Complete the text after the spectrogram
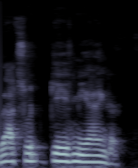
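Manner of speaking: ordinary delivery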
